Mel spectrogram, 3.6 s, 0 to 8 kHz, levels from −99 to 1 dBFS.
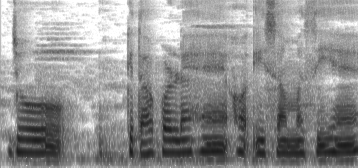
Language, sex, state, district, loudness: Hindi, female, Odisha, Nuapada, -15 LUFS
